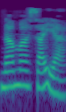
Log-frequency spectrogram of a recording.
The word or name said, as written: nama saya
